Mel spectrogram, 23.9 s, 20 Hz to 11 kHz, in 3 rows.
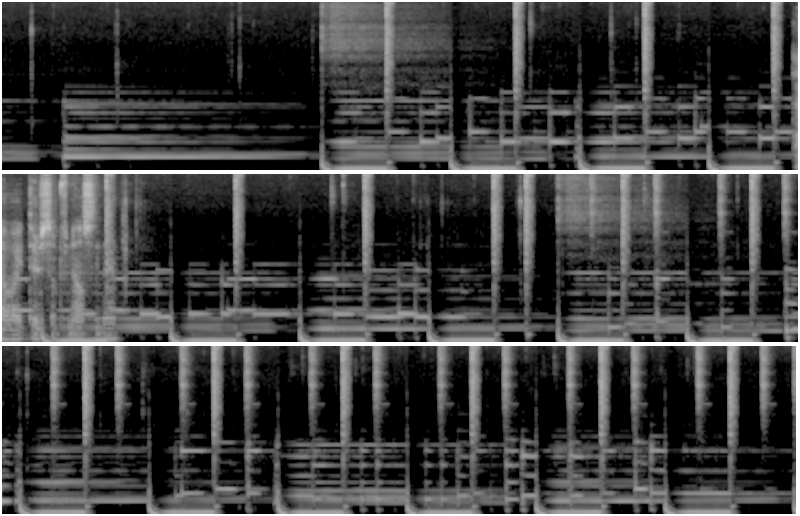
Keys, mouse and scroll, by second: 1.0 l, 2.6 g, 6.8-8.2 middle drag, 9.4 Tab, 11.2 click, 11.8 middle click, 12.5 middle click, 13.1 middle click, 13.4 Tab, 14.3 click, 15.0 middle click, 15.6 middle click, 16.3 middle click, 17.3 shift+middle click, 17.9 middle click, 18.7 click, 20.6 middle click, 21.2 click, 22.0 middle click.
